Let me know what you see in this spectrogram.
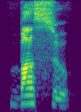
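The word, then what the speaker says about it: バス: and bus is basu. So like that, what you would think is like a racist impersonation of it is actually Japanese.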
